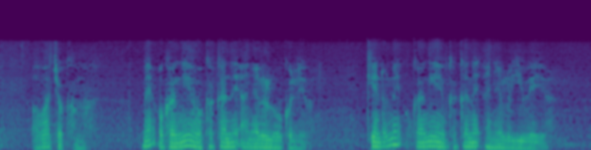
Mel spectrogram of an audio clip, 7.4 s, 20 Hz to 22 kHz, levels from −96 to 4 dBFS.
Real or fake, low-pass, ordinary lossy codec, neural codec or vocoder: fake; 7.2 kHz; AAC, 24 kbps; codec, 16 kHz, about 1 kbps, DyCAST, with the encoder's durations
